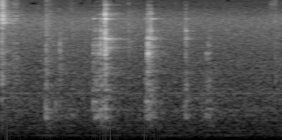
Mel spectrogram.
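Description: Light metal clicks and ticks from the adjustment knob of a Victoria/Molino-type hand-cranked grain mill being handled and turned to tighten the grind. A sharper click comes at the very start, then a few lighter, irregular ticks.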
